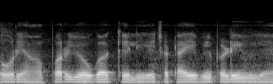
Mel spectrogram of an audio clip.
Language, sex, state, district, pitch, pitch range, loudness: Hindi, male, Uttar Pradesh, Shamli, 105 Hz, 105-110 Hz, -14 LUFS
